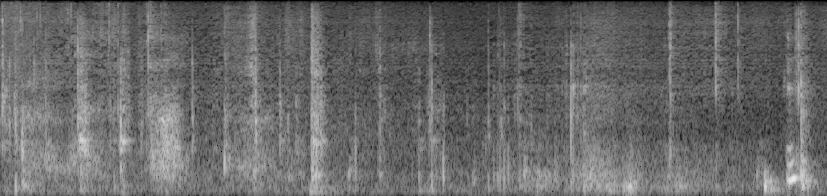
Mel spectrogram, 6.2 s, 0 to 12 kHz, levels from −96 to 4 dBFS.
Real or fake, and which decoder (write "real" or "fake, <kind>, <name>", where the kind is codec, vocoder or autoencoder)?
fake, vocoder, BigVGAN v2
